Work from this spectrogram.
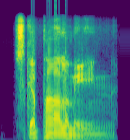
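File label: "scopolamine", British English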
